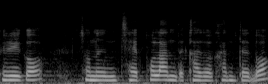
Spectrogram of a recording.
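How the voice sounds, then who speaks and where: Spoken at a moderate pace in a Polish accent, the voice has a dark, mellow tone and monotone, flat intonation. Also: woman. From Poland. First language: Polish (speaking Korean). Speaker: YouTuber, film reviewer. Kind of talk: casual vlog talk, movie review.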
